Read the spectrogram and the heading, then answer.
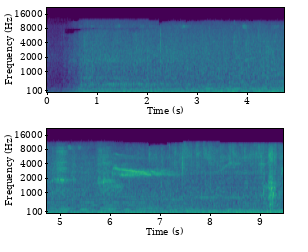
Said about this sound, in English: In a field, Beric and his team stop their horses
